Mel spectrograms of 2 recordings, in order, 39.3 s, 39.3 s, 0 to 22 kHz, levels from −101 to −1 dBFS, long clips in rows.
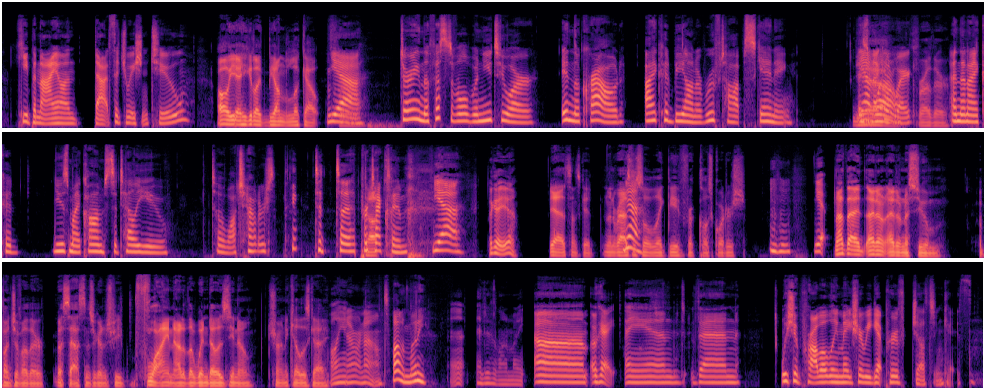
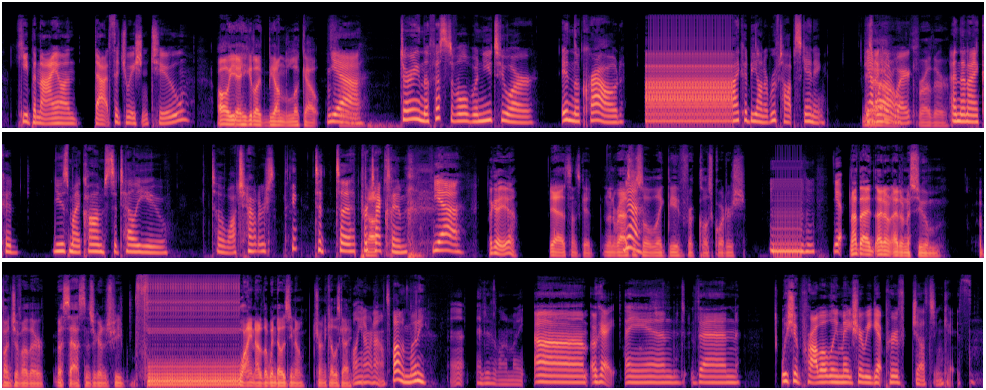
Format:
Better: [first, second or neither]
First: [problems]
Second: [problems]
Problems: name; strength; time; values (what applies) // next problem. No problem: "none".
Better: first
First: none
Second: audio freezing; at 8.5 s for 1 s, at 23 s and at 28 s for 1 s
